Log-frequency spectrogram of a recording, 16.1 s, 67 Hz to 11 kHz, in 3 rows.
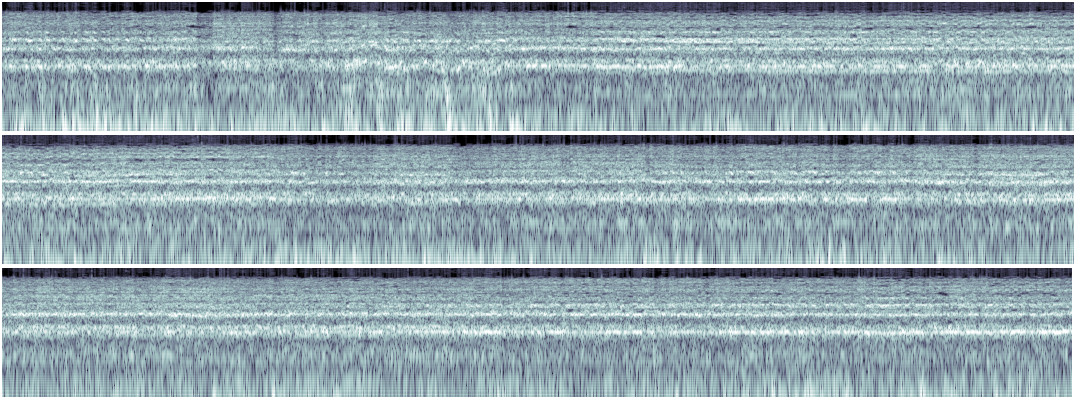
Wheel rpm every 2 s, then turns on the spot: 230, 220, 210, 220, 230, 220, 230, 230.
none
